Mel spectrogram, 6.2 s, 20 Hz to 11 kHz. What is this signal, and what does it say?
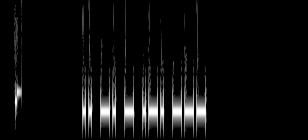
Morse code, heard as a keyed tone, about 20 wpm, 700 Hz. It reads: INTRO
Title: Build A Word - 5 Letters At A Time - 12-Letter Words - 20wpm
